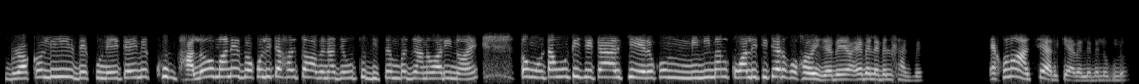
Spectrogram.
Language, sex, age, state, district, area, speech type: Bengali, female, 18-30, West Bengal, Uttar Dinajpur, rural, conversation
